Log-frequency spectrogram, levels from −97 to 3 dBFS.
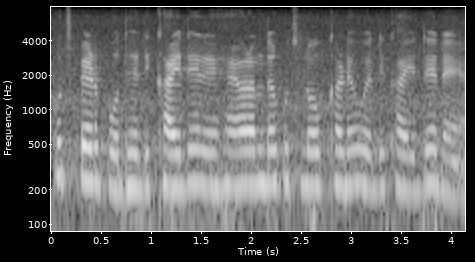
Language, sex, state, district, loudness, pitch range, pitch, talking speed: Hindi, female, Haryana, Charkhi Dadri, -17 LUFS, 210-225 Hz, 215 Hz, 230 wpm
